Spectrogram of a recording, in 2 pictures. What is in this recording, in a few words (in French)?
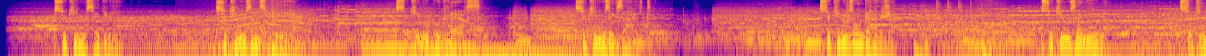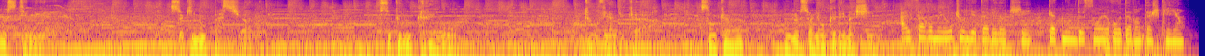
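Sweet complice, comédienne voix off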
